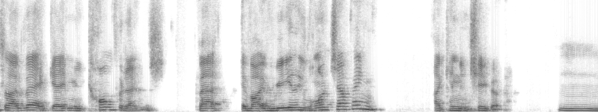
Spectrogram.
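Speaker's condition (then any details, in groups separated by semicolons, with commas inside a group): Cerebral palsy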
